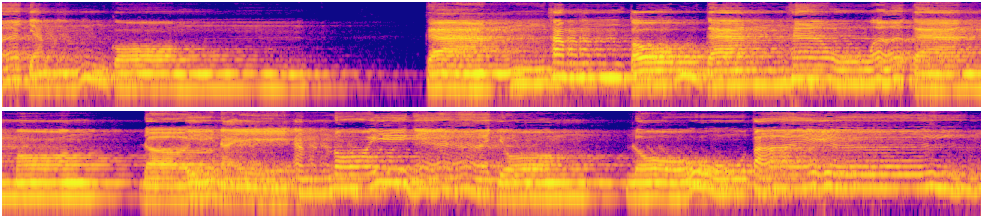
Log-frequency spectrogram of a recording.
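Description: Chanted verse sung in long, wavering melodic lines, with music. It fades out about three to four seconds in, then starts up again after a brief silence.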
